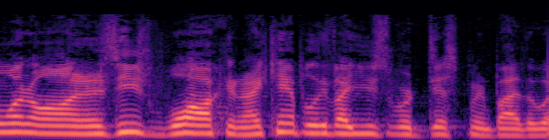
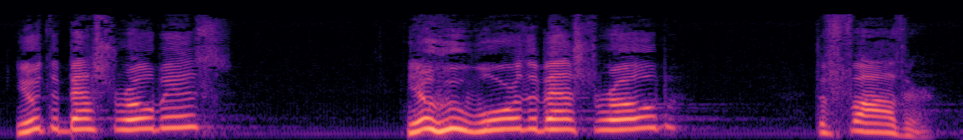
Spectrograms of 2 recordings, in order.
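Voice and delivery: normal talking voice

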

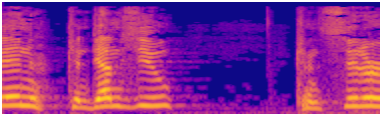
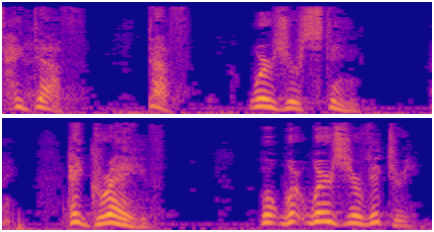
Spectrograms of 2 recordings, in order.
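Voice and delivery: mild mocking taunt, softer; 8 dB quieter than usual. Paul taunting death, a soft mocking voice. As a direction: tease death lightly. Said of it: "Paul taunts death".

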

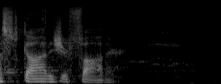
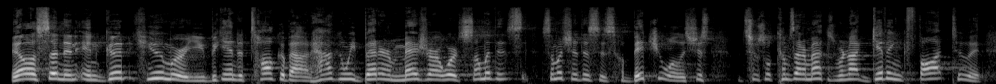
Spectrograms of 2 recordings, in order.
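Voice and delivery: louder and higher, driving sermon build; full-force preaching; 7 semitones higher, 7 dB louder than usual. Acted. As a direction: preach it hard to the congregation.

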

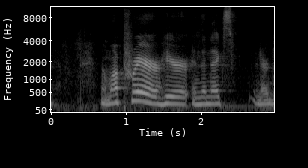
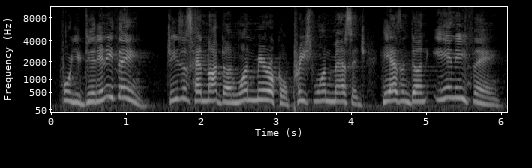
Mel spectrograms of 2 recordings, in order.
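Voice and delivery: emphatic preaching; 6 semitones higher, 4 dB louder than usual. Real, not acted. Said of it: "emphatic preaching rise".

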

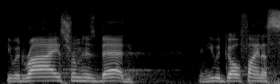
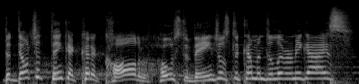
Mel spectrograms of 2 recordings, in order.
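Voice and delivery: higher, quick rhetorical challenge; incredulous challenge; 6 semitones higher, faster than usual. Retold or imitated. Preacher voicing Jesus to his arresters, high incredulous challenge. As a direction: put it to them as an acted retort.

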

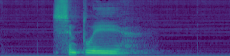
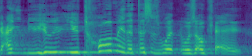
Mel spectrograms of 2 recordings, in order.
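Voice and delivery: much higher, louder indignant wife; mock-indignant wife, voice up high; wife's exasperated protest; 11 semitones higher, 6 dB louder than usual. Pastor imitating his wife's indignant protest, much higher and louder.

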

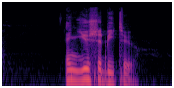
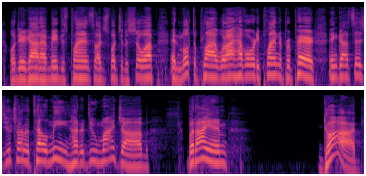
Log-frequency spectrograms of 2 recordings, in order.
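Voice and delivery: raised preacher voice building to a big God; forceful preaching; 6 semitones higher, 9 dB louder than usual. Acted. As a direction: build from mock prayer to God's loud rebuke. Acts prayer and God's rebuke.

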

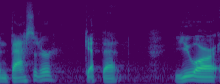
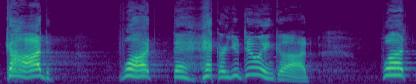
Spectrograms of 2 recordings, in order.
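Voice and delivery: loud, high-pitched rant at God; outraged protest, hammed up; exasperated prayer; 9 semitones higher, 10 dB louder than usual. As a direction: shout your complaint up to heaven. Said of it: "Have you ever had this prayer?".

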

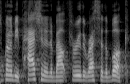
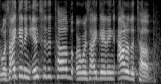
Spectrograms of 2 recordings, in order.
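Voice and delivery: higher, quicker bewildered yell; mock yell; 5 semitones higher, faster than usual. Oldest sister stuck at the bathtub, mock yell. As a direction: call it out as a puzzled old sister. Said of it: "then she yelled".

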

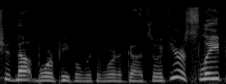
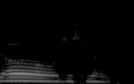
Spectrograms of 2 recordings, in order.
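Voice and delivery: softer, lower, knowing; a quiet just wait; understated calm warning; quiet knowing reply; 6 semitones lower, 5 dB quieter, much slower than usual. Retold or imitated. Jesus answer, quiet.

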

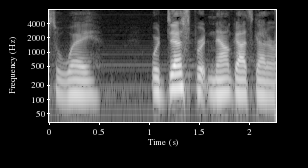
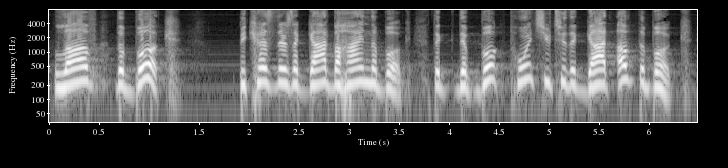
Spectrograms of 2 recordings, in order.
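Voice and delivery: fervent exhortation; 6 semitones higher, 9 dB louder than usual. Acted. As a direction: proclaim it like a charge to the flock. Preacher urging congregation to love Scripture.

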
